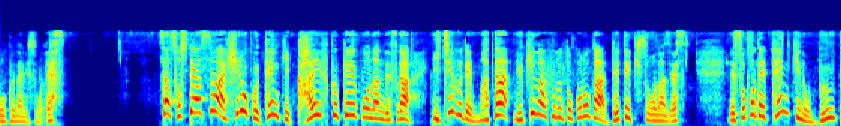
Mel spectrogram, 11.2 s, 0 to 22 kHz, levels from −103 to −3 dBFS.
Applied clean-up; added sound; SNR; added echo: neural mask model Resemble Enhance denoiser.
